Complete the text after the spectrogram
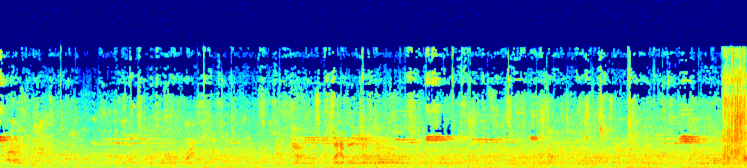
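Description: A crowd chatters and murmurs throughout a large echoing hall.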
